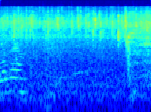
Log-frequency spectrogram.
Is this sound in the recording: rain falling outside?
yes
